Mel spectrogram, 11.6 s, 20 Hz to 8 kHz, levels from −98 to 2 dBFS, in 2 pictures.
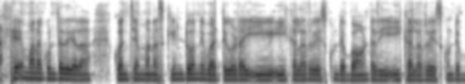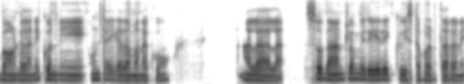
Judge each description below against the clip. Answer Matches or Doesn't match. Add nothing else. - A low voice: Matches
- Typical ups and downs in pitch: Doesn't match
